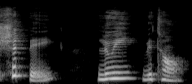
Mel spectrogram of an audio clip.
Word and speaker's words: Louis Vuitton: and to be authentic they don't pronounce the ends often on the end of words in French so therefore that end sound needs to be removed so it should be Louis Vuitton Louis Vuitton Vita louisvil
